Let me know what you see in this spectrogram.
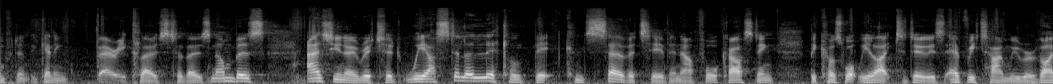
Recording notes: We’re broadcasting live from DC Aviation Al Futtaim's VIP Terminal at Al Maktoum International Airport celebrating the company’s 10th anniversary during the week of the Dubai Airshow.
